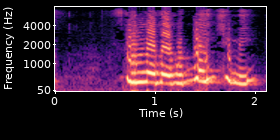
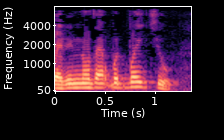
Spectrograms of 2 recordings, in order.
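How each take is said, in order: First: High, loud, drawn-out disbelief; incredulous outrage. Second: Low, remorseful wife; meek apology. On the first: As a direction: throw the words back, pitched high. Husband throws her words back. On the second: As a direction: offer it gently in a lowered voice. Wife's apology, husband echoes it. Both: Acted.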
